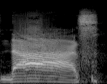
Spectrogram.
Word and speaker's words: NAS: attached storage these days it's pronounced Nas now how is that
